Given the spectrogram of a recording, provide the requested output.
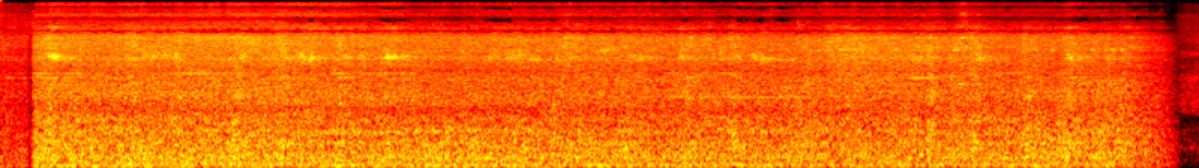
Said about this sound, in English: we were shocked by an unknown destination CTA Pink Line train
